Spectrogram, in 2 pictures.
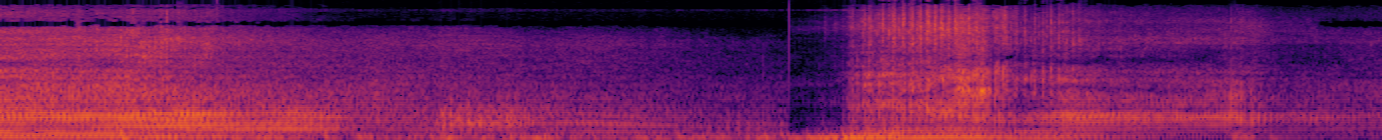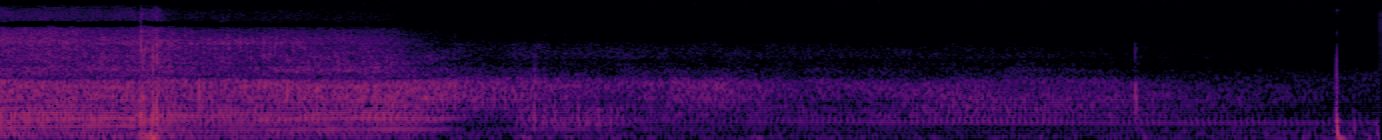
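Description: A Porsche sports car in Sport Plus mode roars loudly up close, the engine rising and falling through several revs before settling, then fading with a few sharp exhaust pops and burbles near the end.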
